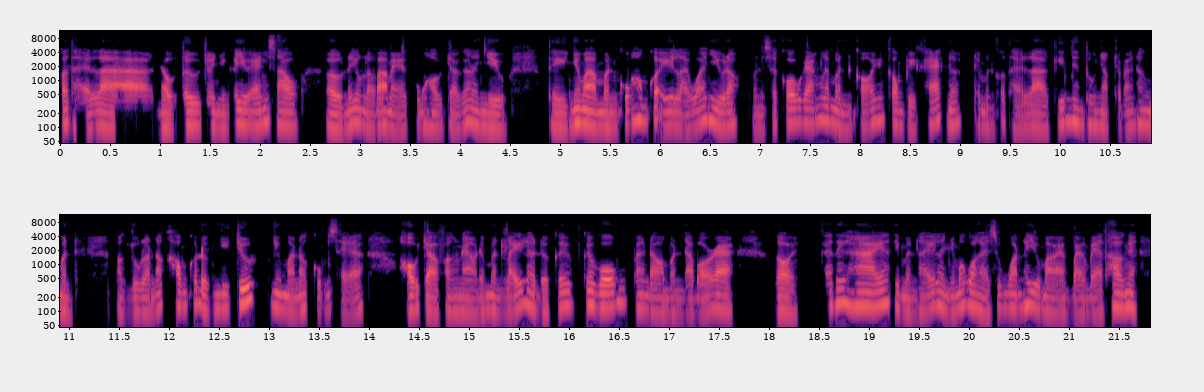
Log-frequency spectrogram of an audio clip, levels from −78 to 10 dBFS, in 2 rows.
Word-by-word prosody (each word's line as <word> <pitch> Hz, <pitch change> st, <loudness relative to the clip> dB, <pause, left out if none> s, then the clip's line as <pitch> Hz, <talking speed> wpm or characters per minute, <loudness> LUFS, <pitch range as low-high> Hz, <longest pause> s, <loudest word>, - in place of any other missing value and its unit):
có 120 Hz, -, +3 dB
thể 95 Hz, -6 st, -2 dB
là 100 Hz, -3 st, +5 dB, 0.4 s
đầu 95 Hz, -2 st, +1 dB
tư 110 Hz, 0 st, +2 dB
cho 110 Hz, -, -1 dB
những 95 Hz, -1 st, -5 dB
cái 120 Hz, +3 st, +1 dB
dự 110 Hz, -, +1 dB
án 110 Hz, +3 st, +1 dB
sau. 110 Hz, -4 st, +2 dB, 0.3 s
Ừ, 95 Hz, -2 st, +3 dB
nói 115 Hz, -, 0 dB
chung 125 Hz, -3 st, -1 dB
là 100 Hz, -, -2 dB
ba 105 Hz, +2 st, +6 dB
mẹ 95 Hz, -5 st, 0 dB
cũng 100 Hz, -, -7 dB
hỗ 100 Hz, -2 st, -2 dB
trợ -, -, -2 dB
rất 125 Hz, +3 st, -2 dB
là 120 Hz, -, -1 dB
nhiều. 95 Hz, -1 st, +1 dB, 0.4 s
Thì 100 Hz, -1 st, 0 dB
nhưng 125 Hz, +1 st, +2 dB
mà 110 Hz, -2 st, +7 dB
mình 105 Hz, -1 st, -1 dB
cũng 115 Hz, -, -3 dB
hông 140 Hz, 0 st, -1 dB
có -, -, +3 dB
ỷ 105 Hz, +2 st, +1 dB
lại 105 Hz, -4 st, 0 dB
quá 115 Hz, +6 st, -1 dB
nhiều 130 Hz, -6 st, 0 dB
đâu, 110 Hz, +1 st, +1 dB, 0.2 s
mình 90 Hz, -1 st, -9 dB
sẽ 110 Hz, -, -3 dB
cố 125 Hz, +1 st, +2 dB
gắng 130 Hz, +2 st, +1 dB
là 135 Hz, -, 0 dB
mình 115 Hz, -6 st, -3 dB
có 105 Hz, +2 st, -1 dB
những 140 Hz, -, -4 dB
công 115 Hz, -4 st, -1 dB
việc 90 Hz, -, -2 dB
khác 125 Hz, +2 st, +2 dB
nữa, 115 Hz, 0 st, -2 dB
để -, -, -10 dB
mình 100 Hz, -4 st, -8 dB
có -, -, -10 dB
thể 90 Hz, +1 st, -4 dB
là 95 Hz, -1 st, +1 dB
kiếm 120 Hz, +2 st, -5 dB
thêm 125 Hz, -3 st, -3 dB
thu 110 Hz, -, -6 dB
nhập 100 Hz, -3 st, -4 dB
cho -, -, -8 dB
bản 100 Hz, +2 st, -5 dB
thân 115 Hz, -1 st, -4 dB
mình. 100 Hz, -, -1 dB, 0.5 s
Mặc 95 Hz, -2 st, -5 dB
dù 100 Hz, 0 st, -3 dB
là 95 Hz, -, +2 dB
nó 115 Hz, +5 st, -1 dB
không 125 Hz, -1 st, 0 dB
có 145 Hz, -, -4 dB
được 115 Hz, -, +3 dB
như 115 Hz, 0 st, -2 dB
trước, 150 Hz, +4 st, +5 dB, 0.2 s
nhưng 120 Hz, -4 st, -2 dB
mà 95 Hz, -, 0 dB
nó 105 Hz, +3 st, -1 dB
cũng -, -, -8 dB
sẽ -, -, -1 dB, 0.4 s
hỗ -, -, +3 dB
trợ -, -, +5 dB
phần 100 Hz, -1 st, -4 dB
nào 95 Hz, -2 st, +1 dB
để 95 Hz, -, -5 dB
mình 105 Hz, -3 st, -3 dB
lấy 100 Hz, +7 st, +2 dB
lại 125 Hz, -5 st, +1 dB
được 95 Hz, -3 st, -5 dB
cái 125 Hz, +2 st, 0 dB, 0.2 s
cái 135 Hz, -, +2 dB
vốn 125 Hz, +4 st, +4 dB
ban 115 Hz, -2 st, -2 dB
đầu 95 Hz, -1 st, 0 dB
mình 90 Hz, 0 st, -7 dB
đã 90 Hz, -, 0 dB
bỏ 95 Hz, +3 st, +1 dB
ra. 110 Hz, -2 st, +6 dB, 0.4 s
Rồi, 100 Hz, -3 st, +3 dB, 0.2 s
cái 130 Hz, -, -5 dB
thứ 150 Hz, +2 st, +1 dB
hai 130 Hz, -1 st, +5 dB
á, 150 Hz, -, +1 dB
thì 120 Hz, -, -3 dB
mình 100 Hz, -3 st, -5 dB
thấy 105 Hz, +5 st, -1 dB
là 130 Hz, -, 0 dB
những 100 Hz, -, -4 dB
mối 125 Hz, -, +1 dB
quan 125 Hz, -3 st, +3 dB
hệ 90 Hz, -, -1 dB
xung 115 Hz, +6 st, -4 dB
quanh, 115 Hz, -1 st, +1 dB
thí 135 Hz, -, +1 dB
dụ 120 Hz, -, 0 dB
mà 100 Hz, -1 st, 0 dB
bạn -, -, 0 dB
bạn 90 Hz, +1 st, -1 dB
bè 90 Hz, -, 0 dB
thân 120 Hz, 0 st, +2 dB
nha, 125 Hz, -, +1 dB
110 Hz, 315 wpm, -25 LUFS, 100-120 Hz, 0.5 s, mà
